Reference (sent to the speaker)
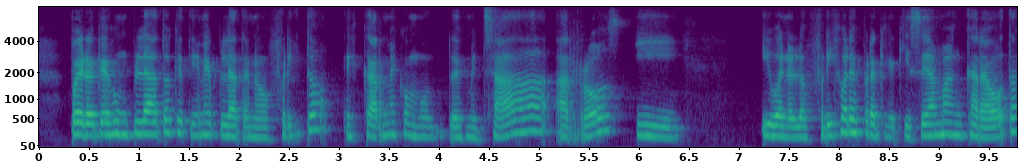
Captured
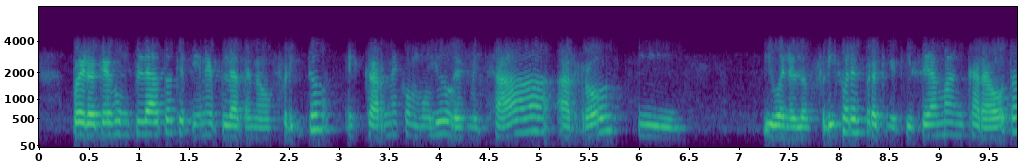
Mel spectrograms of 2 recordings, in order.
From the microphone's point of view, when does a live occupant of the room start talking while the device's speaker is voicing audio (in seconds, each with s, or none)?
3.8 s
